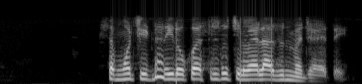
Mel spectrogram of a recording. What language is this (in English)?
Marathi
